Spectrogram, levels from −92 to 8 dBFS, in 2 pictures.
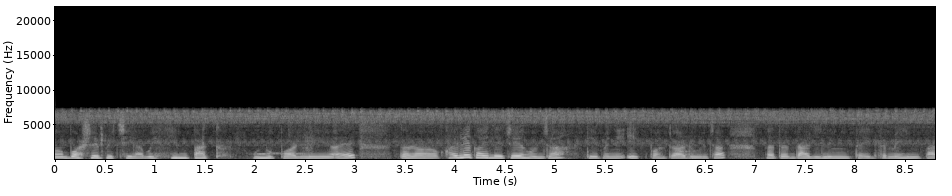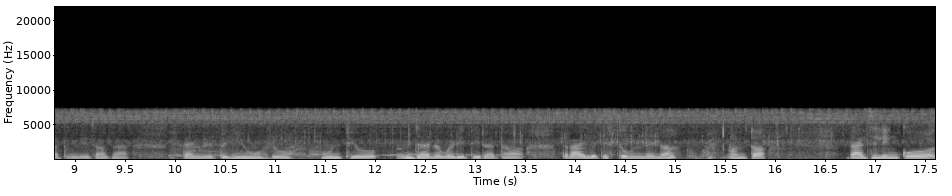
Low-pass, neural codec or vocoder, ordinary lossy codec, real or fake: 7.2 kHz; none; none; real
